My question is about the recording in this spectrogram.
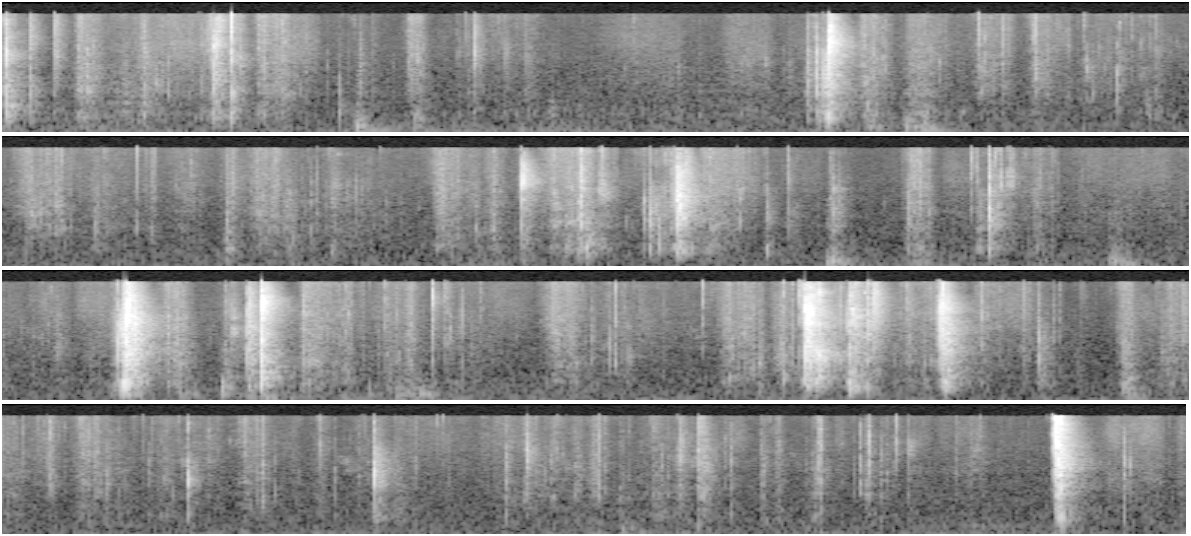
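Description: Hands squishing, pressing and stretching a butter slime, giving irregular sticky crackles and sharp pops with quieter squishing between, the loudest pops coming in close pairs every few seconds.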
